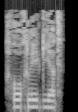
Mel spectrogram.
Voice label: "hochlegiert", German; adjectives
